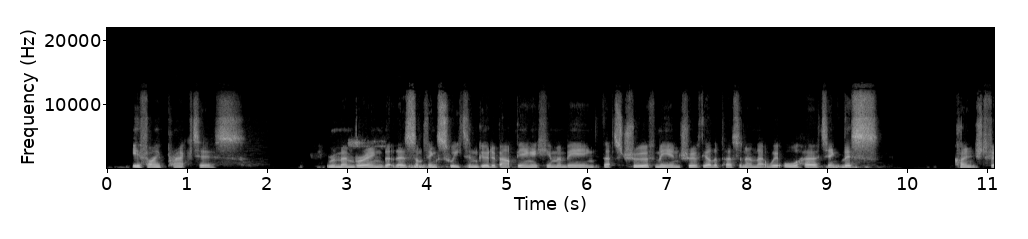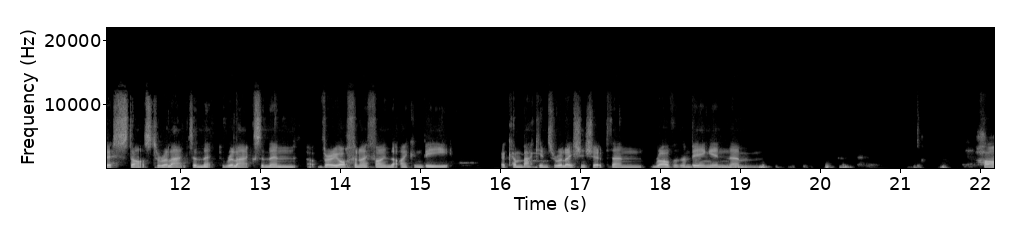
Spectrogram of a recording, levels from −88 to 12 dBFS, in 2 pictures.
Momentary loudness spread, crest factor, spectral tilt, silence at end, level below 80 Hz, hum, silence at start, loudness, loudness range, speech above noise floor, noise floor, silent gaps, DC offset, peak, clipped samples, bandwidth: 10 LU; 18 dB; -4.5 dB/octave; 0 s; -52 dBFS; none; 0.3 s; -22 LUFS; 4 LU; 57 dB; -79 dBFS; 20.87-21.07 s; under 0.1%; -4 dBFS; under 0.1%; 12.5 kHz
